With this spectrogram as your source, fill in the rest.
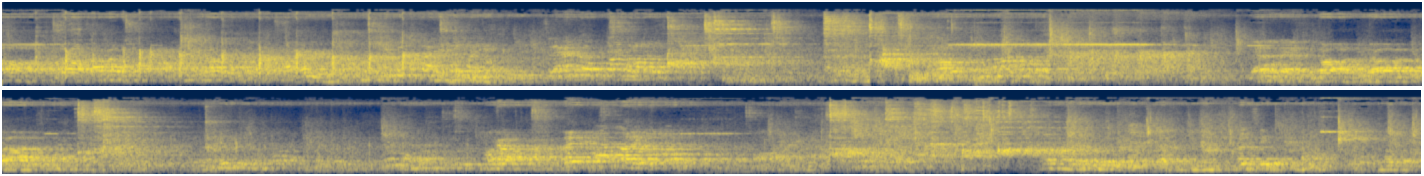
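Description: Fencers' feet stamp and shuffle on the floor.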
